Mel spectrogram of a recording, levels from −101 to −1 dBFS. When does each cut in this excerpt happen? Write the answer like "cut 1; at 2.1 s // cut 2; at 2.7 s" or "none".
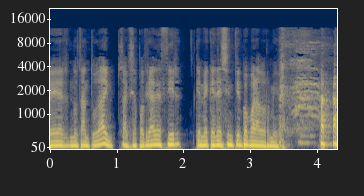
cut 1; at 1.0 s // cut 2; at 2.1 s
